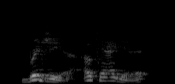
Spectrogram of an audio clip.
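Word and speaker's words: Brigitte: It says the Overwatch hero with the most confusing name in the series, Bridget, pronounced Bridge E and rhymes with Vegeta. Brigia. Okay, I get it. Brigitta.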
